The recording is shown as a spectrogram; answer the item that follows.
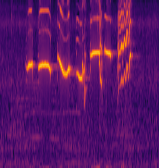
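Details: Slow song of an oriental magpie robin: a run of seven loud whistled notes, level at first, then dipping and sliding, closing with a scratchy upward-sweeping note; the surroundings are otherwise quiet.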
